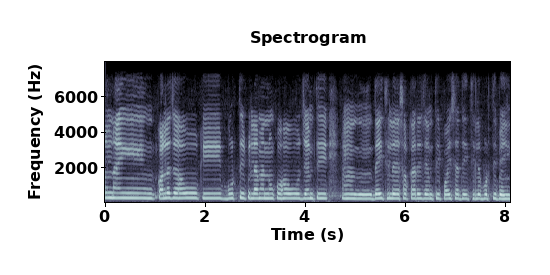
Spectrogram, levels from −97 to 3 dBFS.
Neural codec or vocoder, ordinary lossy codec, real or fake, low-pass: none; none; real; 7.2 kHz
